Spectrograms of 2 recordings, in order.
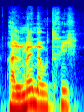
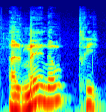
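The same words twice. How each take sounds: First: Said in the usual way. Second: "Almenautri" slow and higher, stress on the me syllable; drawn-out "Almenautri", punching the me. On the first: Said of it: "si tu dis par exemple". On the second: Shown as a demonstration. Teacher showing students where "Almenautri" takes its stress. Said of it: "l'accent tonique sur mais".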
